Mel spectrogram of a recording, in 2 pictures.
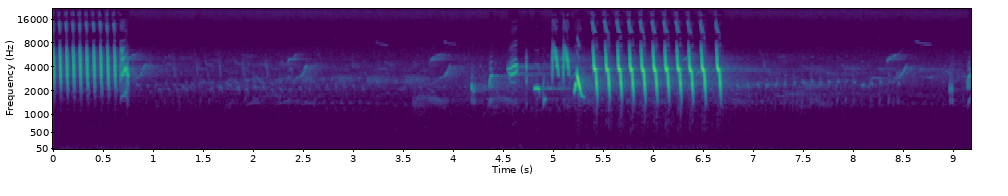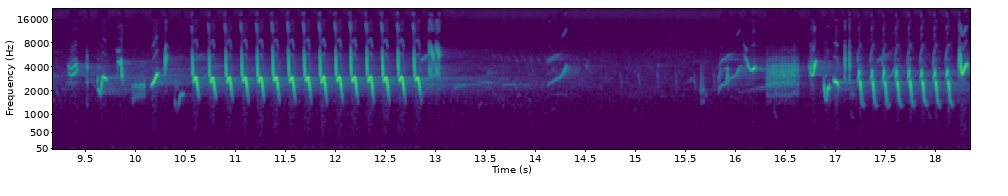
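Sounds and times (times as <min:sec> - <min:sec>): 
common nightingale song: 0:00.0 - 0:18.3.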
